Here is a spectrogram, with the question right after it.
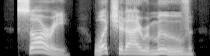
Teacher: Rises at the end because it is a question.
